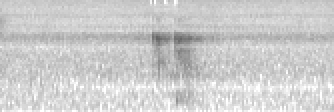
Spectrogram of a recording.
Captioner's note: tearful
